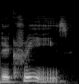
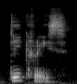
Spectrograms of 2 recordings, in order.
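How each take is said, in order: First: The stress is on the second syllable. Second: The stress is on the first syllable. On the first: It is used as a verb. "you should stress the second syllable when using it as a verb" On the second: It is used as a noun. "and decrease"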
